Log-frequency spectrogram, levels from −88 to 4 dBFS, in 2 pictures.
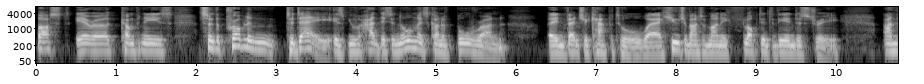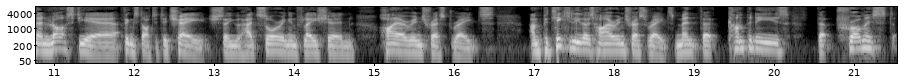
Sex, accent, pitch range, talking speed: male, British, 105-125 Hz, 155 wpm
